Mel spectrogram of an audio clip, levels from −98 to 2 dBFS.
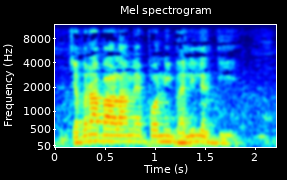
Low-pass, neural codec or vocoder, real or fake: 10.8 kHz; none; real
